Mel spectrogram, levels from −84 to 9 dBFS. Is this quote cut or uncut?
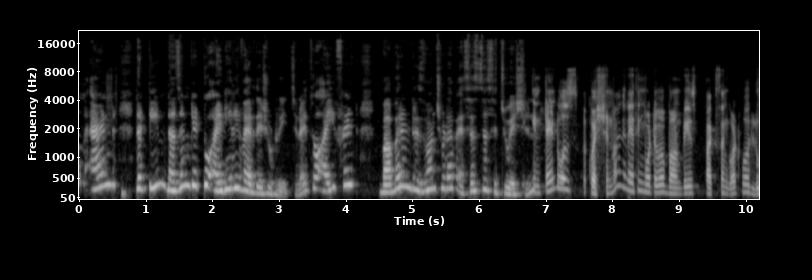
cut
